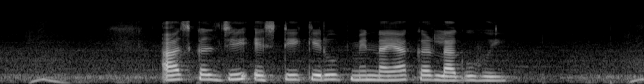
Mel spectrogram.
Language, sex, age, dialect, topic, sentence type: Magahi, female, 31-35, Western, banking, statement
